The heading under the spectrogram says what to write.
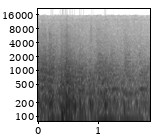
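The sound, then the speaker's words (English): Heavy rain from an atmospheric river pours down at night in southwestern BC in November, a steady, dense hiss with a deep rumble of thunder rolling underneath. No one speaks. “Heavy rain is falling again tonight.”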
